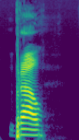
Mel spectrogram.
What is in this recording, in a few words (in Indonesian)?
"brauw" dan, Mpur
